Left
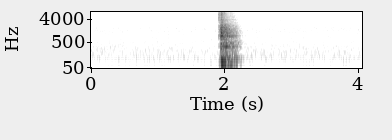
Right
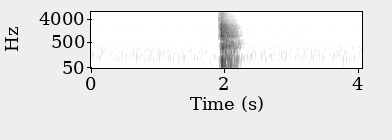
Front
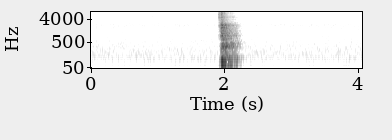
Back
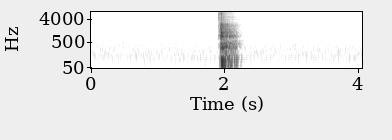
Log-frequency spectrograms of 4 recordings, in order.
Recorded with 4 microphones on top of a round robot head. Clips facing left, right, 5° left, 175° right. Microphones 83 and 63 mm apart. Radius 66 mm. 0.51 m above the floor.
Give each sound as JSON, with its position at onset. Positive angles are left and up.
{"t": 1.9, "sound": "a door slam", "azimuth_deg": 165, "distance_m": 3.5}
